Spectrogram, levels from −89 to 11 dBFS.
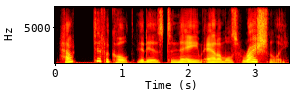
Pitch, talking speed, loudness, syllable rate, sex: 155 Hz, 135 wpm, -17 LUFS, 5.1 syllables/s, male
